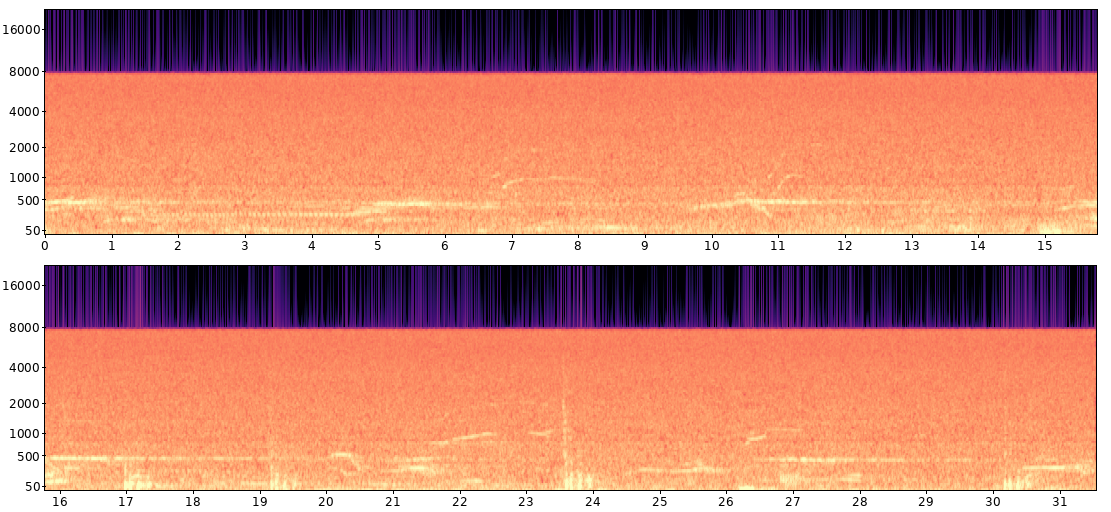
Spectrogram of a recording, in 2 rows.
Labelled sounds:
6.9	7.1	humpback whale, 0.80 to 0.96 kHz
21.9	22.5	humpback whale, 0.80 to 1.1 kHz
23.1	23.5	humpback whale, 0.90 to 1.2 kHz
26.3	26.8	humpback whale, 0.80 to 1.2 kHz

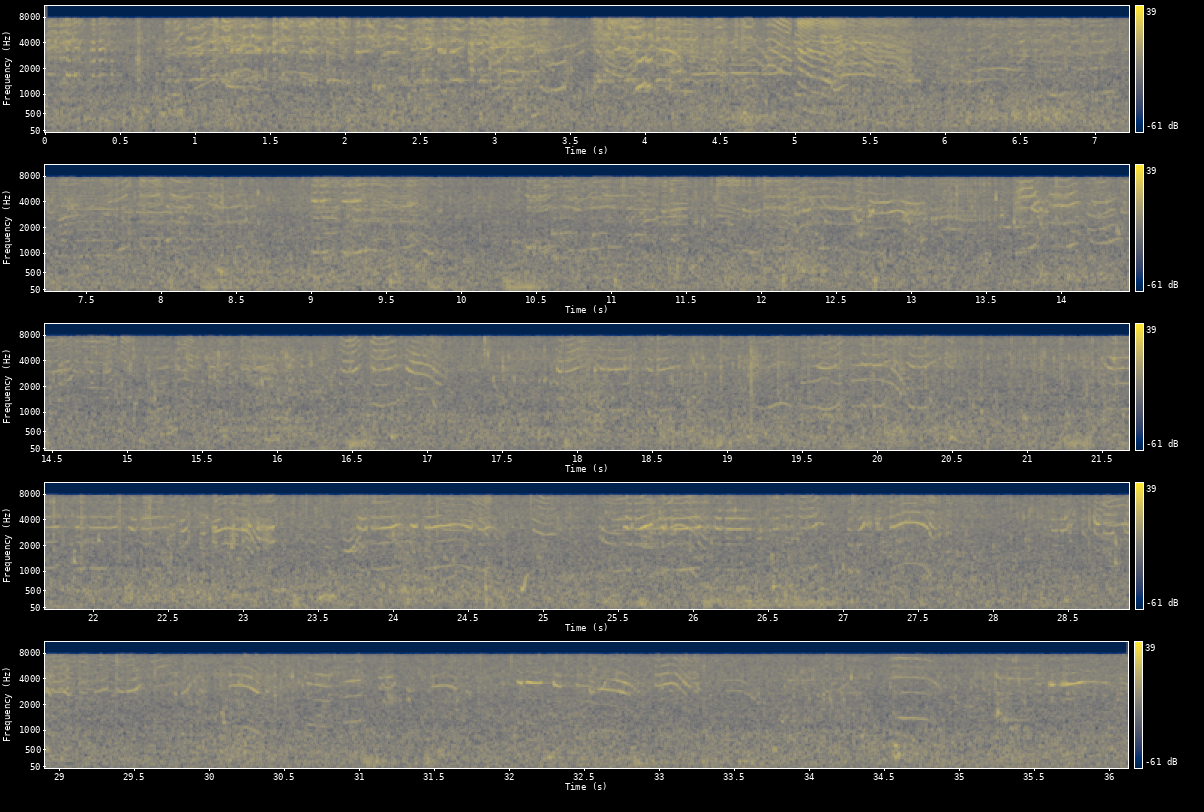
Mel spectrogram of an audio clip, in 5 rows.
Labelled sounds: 0.8	1.6	Pacific white-sided dolphin, 1.1 to 3.9 kHz
2.4	4.0	Pacific white-sided dolphin, 1.7 to 7.7 kHz
4.3	6.5	Pacific white-sided dolphin, 1.3 to 4.5 kHz
7.3	8.7	Pacific white-sided dolphin, 2.9 to 7.2 kHz
9.2	9.8	Pacific white-sided dolphin, 0.94 to 7.4 kHz
10.9	12.0	Pacific white-sided dolphin, 2.4 to 7.3 kHz
12.3	13.3	Pacific white-sided dolphin, 2.5 to 7.0 kHz
14.4	14.9	Pacific white-sided dolphin, 2.9 to 6.9 kHz
16.6	16.9	Pacific white-sided dolphin, 1.1 to 3.7 kHz
18.1	18.7	Pacific white-sided dolphin, 1.0 to 3.6 kHz
19.2	20.4	Pacific white-sided dolphin, 1.1 to 4.2 kHz
21.5	22.5	Pacific white-sided dolphin, 2.9 to 7.8 kHz
22.8	23.3	Pacific white-sided dolphin, 2.1 to 3.2 kHz
23.8	24.7	Pacific white-sided dolphin, 1.1 to 4.1 kHz
25.4	26.4	Pacific white-sided dolphin, 1.8 to 7.7 kHz
27.3	27.7	Pacific white-sided dolphin, 0.84 to 5.1 kHz
28.7	29.6	Pacific white-sided dolphin, 2.5 to 4.0 kHz
30.1	30.8	Pacific white-sided dolphin, 2.7 to 3.6 kHz
32.0	32.8	Pacific white-sided dolphin, 1.8 to 3.9 kHz
34.5	34.9	Pacific white-sided dolphin, 1.3 to 7.1 kHz
35.2	36.0	Pacific white-sided dolphin, 3.2 to 4.6 kHz

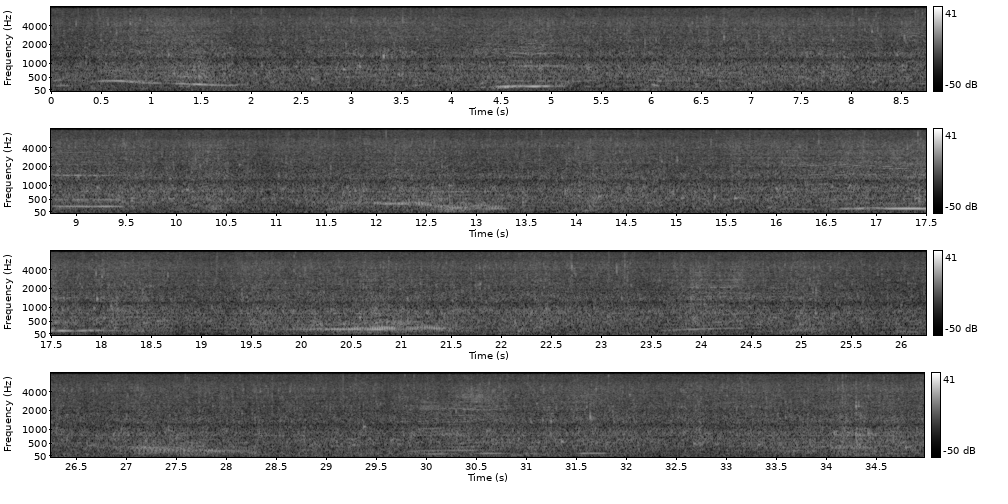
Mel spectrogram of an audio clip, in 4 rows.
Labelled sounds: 16.2	16.5	humpback whale, 2.0 to 2.1 kHz
30.2	30.5	humpback whale, 2.0 to 2.2 kHz

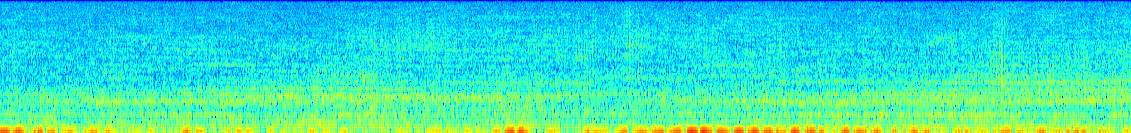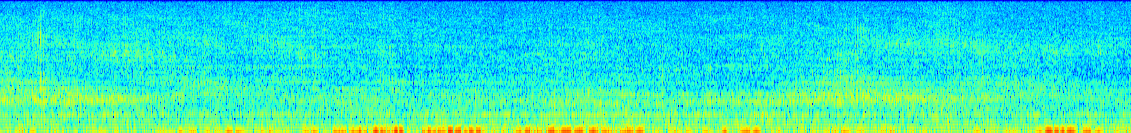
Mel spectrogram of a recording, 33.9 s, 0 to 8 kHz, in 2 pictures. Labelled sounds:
27.7	28.0	vessel noise, 1.8 to 1.9 kHz

